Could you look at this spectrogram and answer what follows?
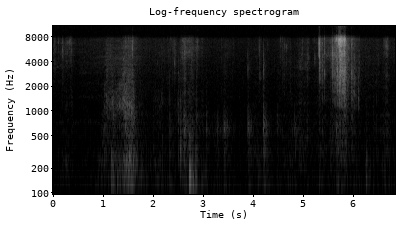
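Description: Faint crinkling and rustling of a self-adhesive flexible plastic quarter-round strip being handled as its red backing liner is peeled and the strip pressed along the floor, in a few short scratchy bursts, the loudest near the end.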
